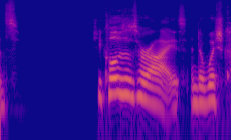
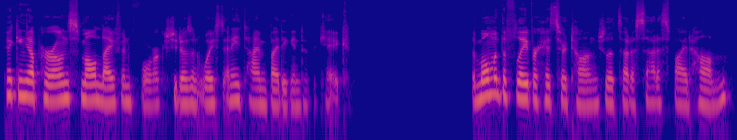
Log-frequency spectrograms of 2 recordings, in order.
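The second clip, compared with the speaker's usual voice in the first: usual speaking voice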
